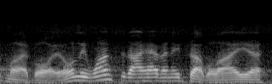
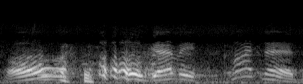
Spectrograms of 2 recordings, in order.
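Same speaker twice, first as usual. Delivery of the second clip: mock sudden recognition; 6 semitones higher, 4 dB louder, much slower than usual. Frank suddenly recognizes the name.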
